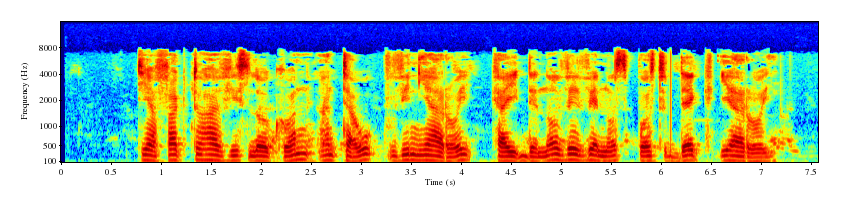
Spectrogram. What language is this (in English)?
Esperanto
